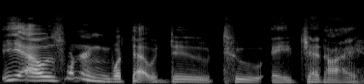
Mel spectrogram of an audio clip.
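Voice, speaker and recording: A man's voice: medium pitch, big pitch swings, a little slow, gravelly, fairly bright tone, dry recording, clean studio sound. A man co-hosting a casual podcast, talking hesitantly and searching for words. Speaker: podcast co-host. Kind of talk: casual discussion.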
